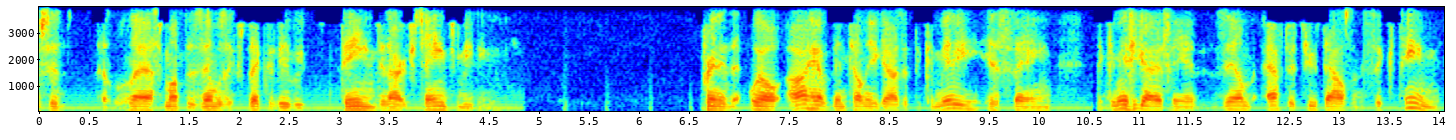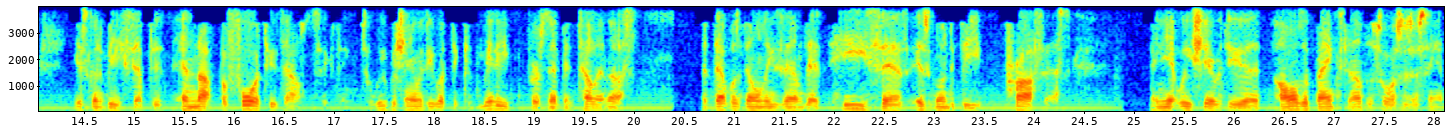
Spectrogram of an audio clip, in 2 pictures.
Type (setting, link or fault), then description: link, phone line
